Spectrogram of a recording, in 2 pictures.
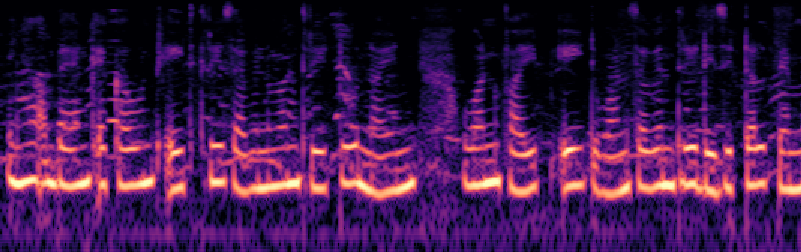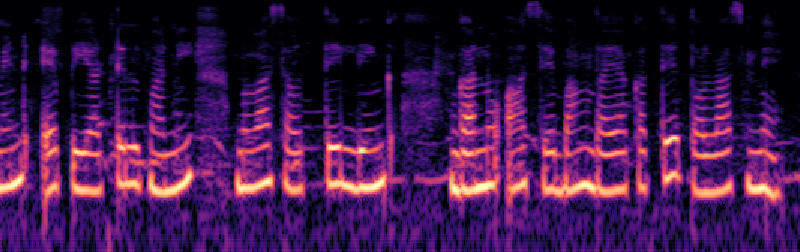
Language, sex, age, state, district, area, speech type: Santali, female, 18-30, West Bengal, Dakshin Dinajpur, rural, read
